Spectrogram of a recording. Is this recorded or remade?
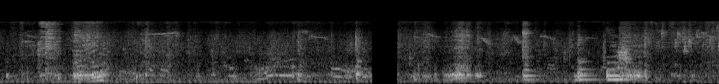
recorded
